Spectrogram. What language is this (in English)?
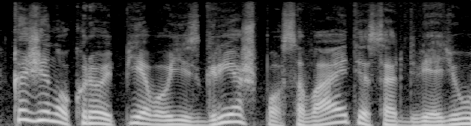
Lithuanian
